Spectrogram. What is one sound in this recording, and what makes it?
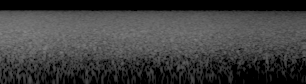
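Wind rushes softly during a descent and slowly fades.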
